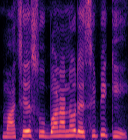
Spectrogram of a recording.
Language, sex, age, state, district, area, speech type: Bengali, female, 45-60, West Bengal, Nadia, rural, read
